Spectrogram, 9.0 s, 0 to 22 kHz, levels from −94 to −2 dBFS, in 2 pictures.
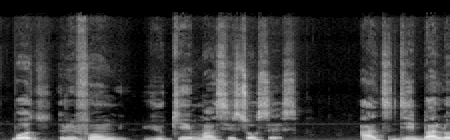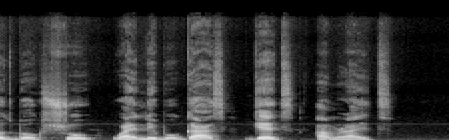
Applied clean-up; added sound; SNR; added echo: none; none; none; none.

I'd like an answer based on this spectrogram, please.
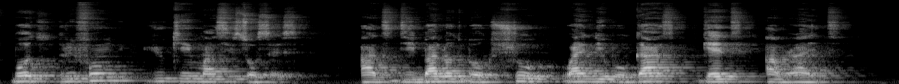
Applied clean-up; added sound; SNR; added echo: none; none; none; reverberation time 0.6 s.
